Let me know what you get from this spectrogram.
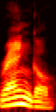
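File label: "wrangle", US English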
